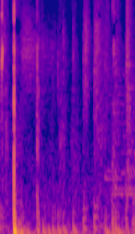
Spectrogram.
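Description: A football struck hard off a disc cone: one sharp thud about a fifth of a second in, then a fainter knock near the end. Music plays underneath.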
